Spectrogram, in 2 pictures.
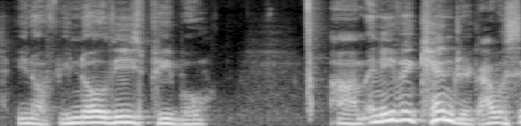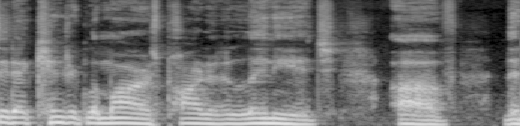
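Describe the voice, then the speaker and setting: Husky American man in his fifties. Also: mid-range voice, dark tone. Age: 50s. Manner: emphatic, repeats phrases for emphasis. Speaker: video essay host. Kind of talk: informal educational commentary.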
